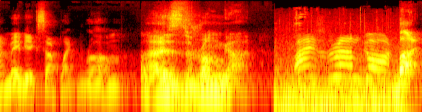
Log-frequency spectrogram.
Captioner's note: drunkenly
